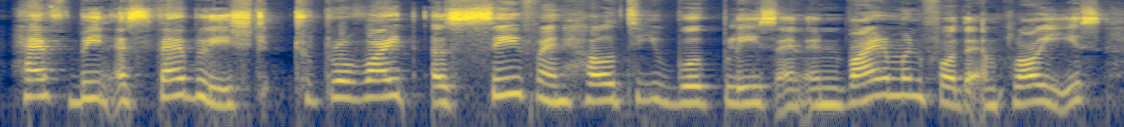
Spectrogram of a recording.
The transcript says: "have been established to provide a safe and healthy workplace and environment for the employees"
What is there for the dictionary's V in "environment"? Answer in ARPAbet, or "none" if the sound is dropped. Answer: V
